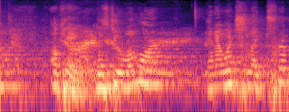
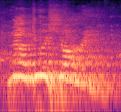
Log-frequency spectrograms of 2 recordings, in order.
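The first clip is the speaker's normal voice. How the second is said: mock fan demand; 8 semitones higher, 4 dB louder than usual. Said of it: "every single person's like".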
